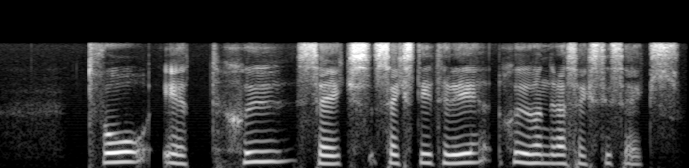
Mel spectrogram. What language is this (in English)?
Swedish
